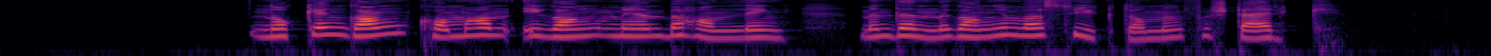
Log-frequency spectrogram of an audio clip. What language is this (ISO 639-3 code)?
nor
